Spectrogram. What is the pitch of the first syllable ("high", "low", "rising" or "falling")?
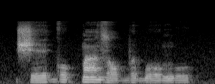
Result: rising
